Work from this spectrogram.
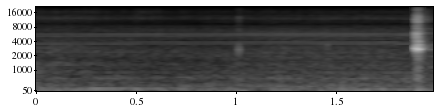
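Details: Toyota RAV4 with codes P2770/P0776, engine off: one sharp, crisp click when the transmission solenoid is energised after cleaning; it previously did not work at all, solenoid now working normally.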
